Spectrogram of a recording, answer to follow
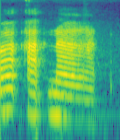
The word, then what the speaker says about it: อนาถ: ว่า องุ่น ข้อ 15 คำ ว่า อนาถ อ่าน ว่า อนาด แบบ ทด สอบ เรื่อง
